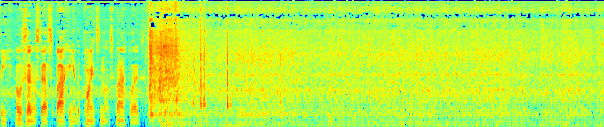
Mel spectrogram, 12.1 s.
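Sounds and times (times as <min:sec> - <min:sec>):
car engine idling unevenly: 0:03.0 - 0:12.0.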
